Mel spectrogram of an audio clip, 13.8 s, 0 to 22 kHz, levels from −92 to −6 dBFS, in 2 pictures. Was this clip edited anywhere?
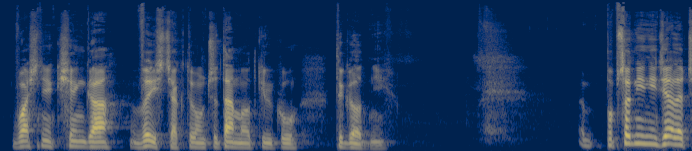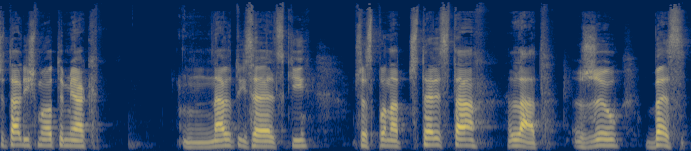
no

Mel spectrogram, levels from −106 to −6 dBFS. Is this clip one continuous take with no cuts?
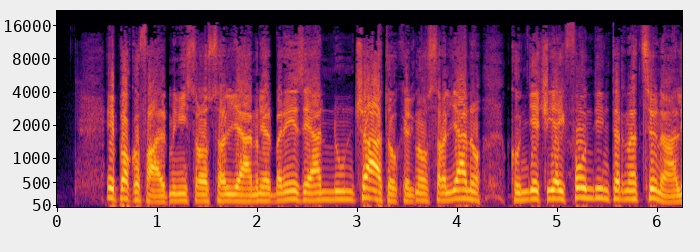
no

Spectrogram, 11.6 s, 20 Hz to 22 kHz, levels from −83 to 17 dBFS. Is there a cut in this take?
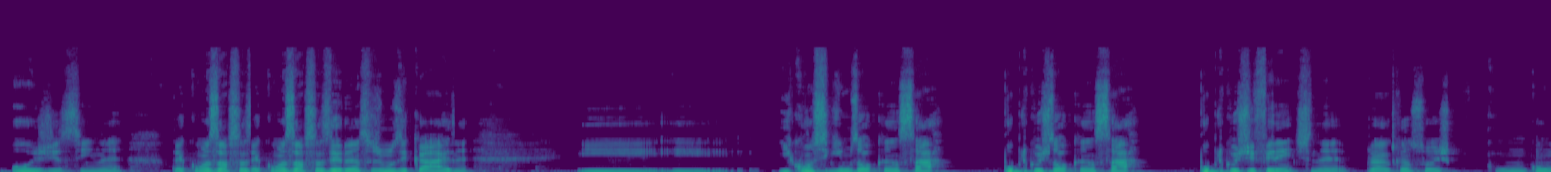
yes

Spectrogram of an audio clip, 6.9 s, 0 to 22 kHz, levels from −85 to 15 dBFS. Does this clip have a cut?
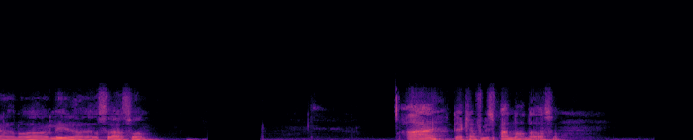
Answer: yes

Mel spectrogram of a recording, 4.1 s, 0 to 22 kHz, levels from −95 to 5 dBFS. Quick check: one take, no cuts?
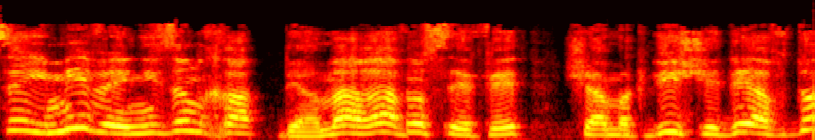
no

